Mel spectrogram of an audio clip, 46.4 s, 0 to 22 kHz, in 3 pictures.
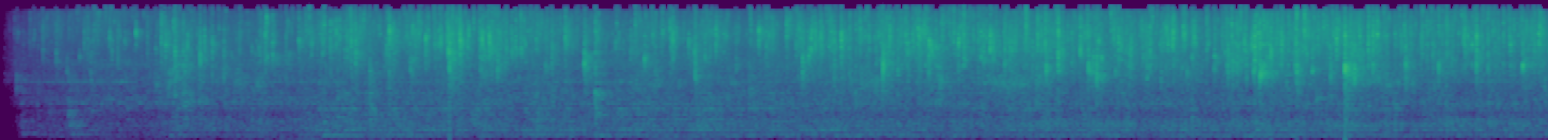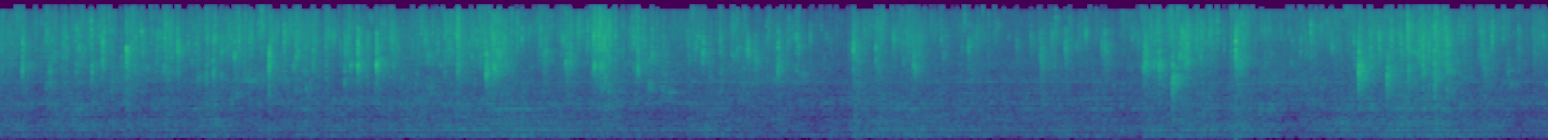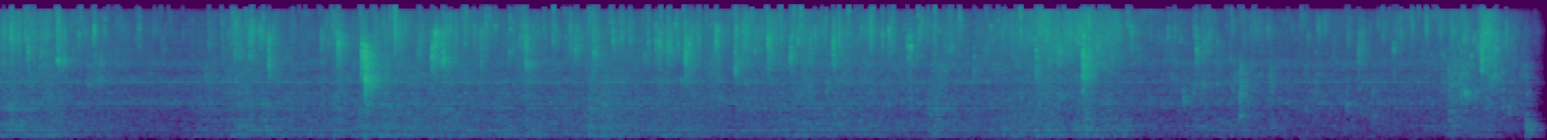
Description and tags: In the shower recorded on DAT (Tascam DAP-1) with a Sennheiser ME66 by G de Courtivron.
bathroom, field, recording, shower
